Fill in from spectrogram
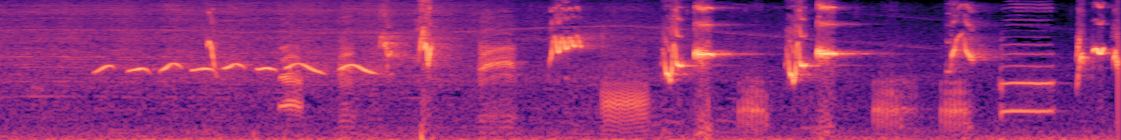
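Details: Starling singing, played to encourage reluctant caged starlings to sing: a run of rolling whistled notes gives way to sharp chips, high squeaks, clicks and short buzzy notes in a lively, irregular sequence.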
